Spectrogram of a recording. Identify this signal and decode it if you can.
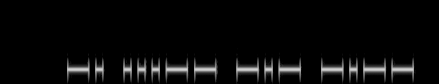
Morse code, heard as a keyed tone, about 17 wpm, 700 Hz. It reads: N3KY
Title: USA Call Signs - 4 Characters - Repeated 2x - 17wpm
